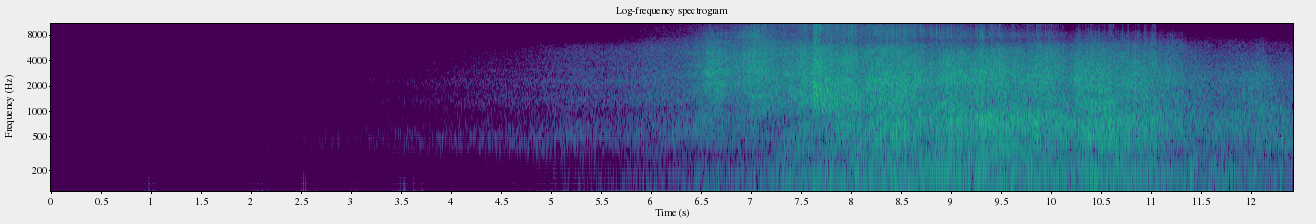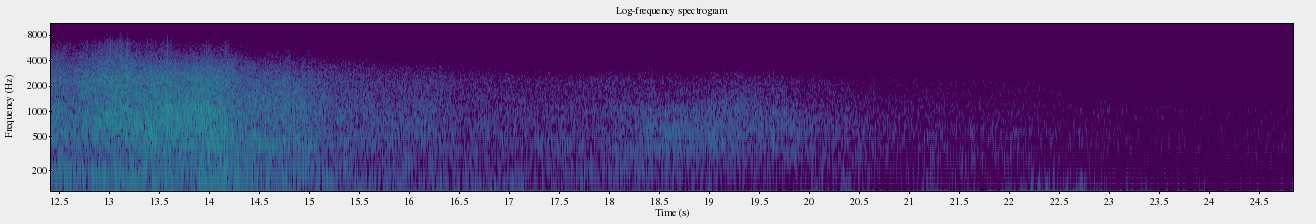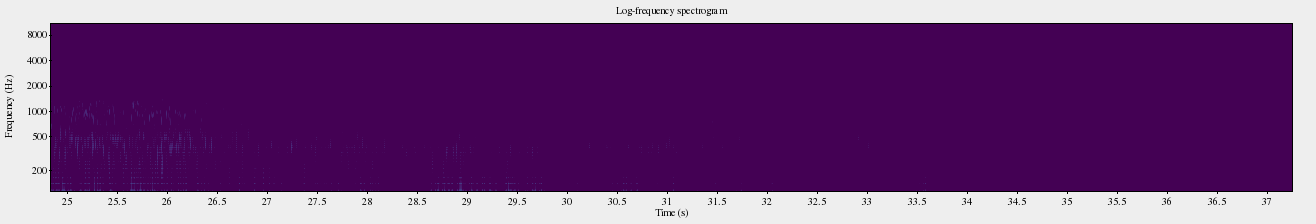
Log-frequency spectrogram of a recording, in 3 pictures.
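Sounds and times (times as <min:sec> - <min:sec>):
Concorde aircraft taking off: 0:04.0 - 0:20.3.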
